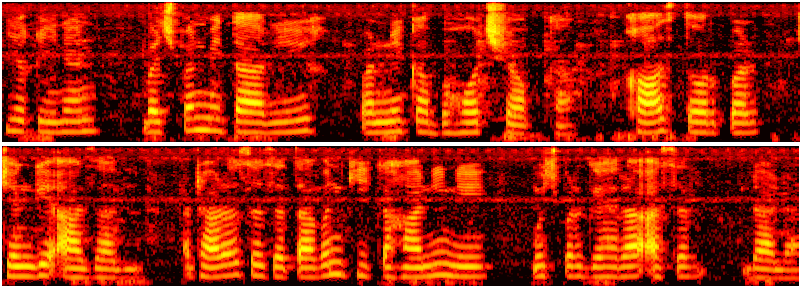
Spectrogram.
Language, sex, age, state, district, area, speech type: Urdu, female, 18-30, Bihar, Madhubani, urban, spontaneous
